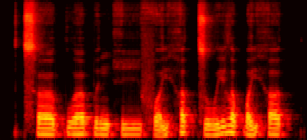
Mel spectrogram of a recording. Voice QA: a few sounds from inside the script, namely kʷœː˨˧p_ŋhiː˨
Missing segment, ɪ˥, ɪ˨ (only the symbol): ɪ˨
